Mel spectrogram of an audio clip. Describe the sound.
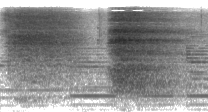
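Deep, deliberate breathing during a guided breathing exercise: two long, airy breaths one after the other, each full and steady, with a faint sustained tone beneath them.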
